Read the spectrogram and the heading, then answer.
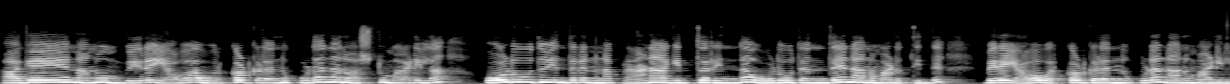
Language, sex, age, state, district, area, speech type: Kannada, female, 18-30, Karnataka, Davanagere, rural, spontaneous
